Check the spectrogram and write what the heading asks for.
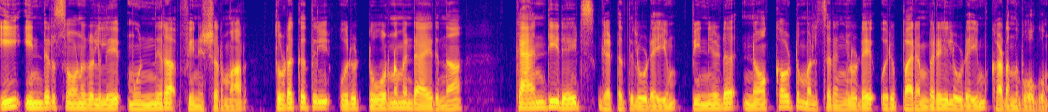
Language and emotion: Malayalam, neutral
